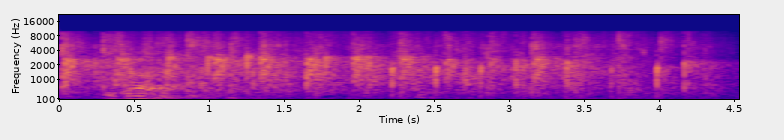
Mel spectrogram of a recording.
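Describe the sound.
A crowd applauds steadily for a few seconds, a dense, even patter of many hands clapping at once, with a faint voice briefly audible underneath at the start.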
